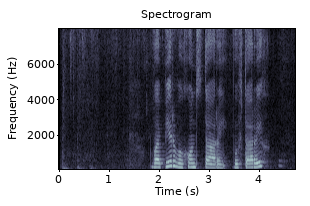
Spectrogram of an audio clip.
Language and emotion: Russian, neutral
